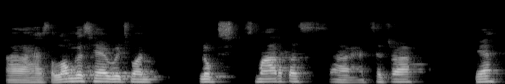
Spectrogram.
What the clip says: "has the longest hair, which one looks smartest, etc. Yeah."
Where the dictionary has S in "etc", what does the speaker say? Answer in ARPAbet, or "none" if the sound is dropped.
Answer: S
